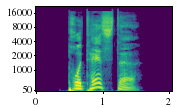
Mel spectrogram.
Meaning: nominative/accusative/genitive plural of Protest
- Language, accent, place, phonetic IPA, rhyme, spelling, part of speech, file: German, Germany, Berlin, [pʁoˈtɛstə], -ɛstə, Proteste, noun, De-Proteste.ogg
